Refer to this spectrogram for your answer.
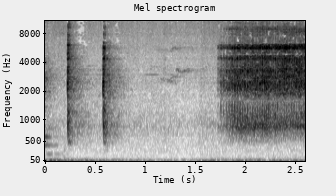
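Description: A lyrebird mimics hammering: two sharp knocks about a third of a second apart, then a steady, bright mechanical buzz that holds to the end. No one speaks.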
